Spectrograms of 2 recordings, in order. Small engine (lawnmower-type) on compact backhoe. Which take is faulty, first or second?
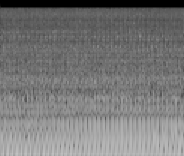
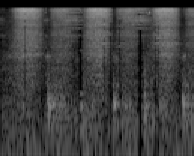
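second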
